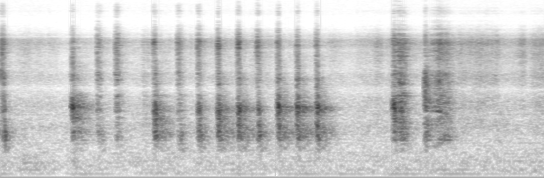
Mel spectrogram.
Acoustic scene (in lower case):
kitchen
